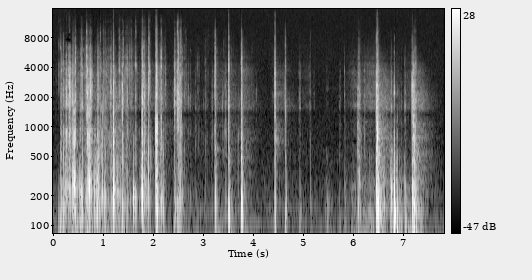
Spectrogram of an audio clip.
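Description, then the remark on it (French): An office desk drawer is opened, a black bag taken out, and the drawer shut, amid a flurry of sharp wooden knocks, clicks and thunks, irregular, with no one speaking. “Ouvre le tiroir du bureau. Prend la sacoche noire de la grossette et referme le tiroir.”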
